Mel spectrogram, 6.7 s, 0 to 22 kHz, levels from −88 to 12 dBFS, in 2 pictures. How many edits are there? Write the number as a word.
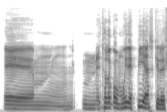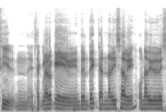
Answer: one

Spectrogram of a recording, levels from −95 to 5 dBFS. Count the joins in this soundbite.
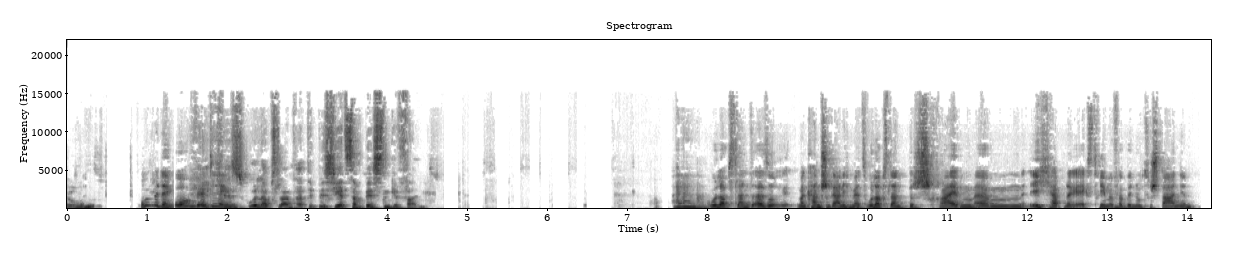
one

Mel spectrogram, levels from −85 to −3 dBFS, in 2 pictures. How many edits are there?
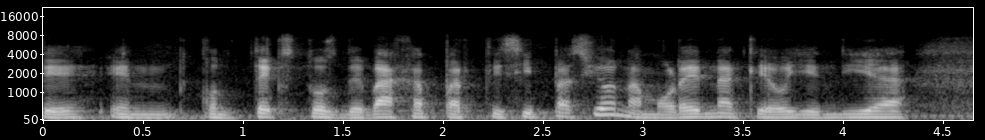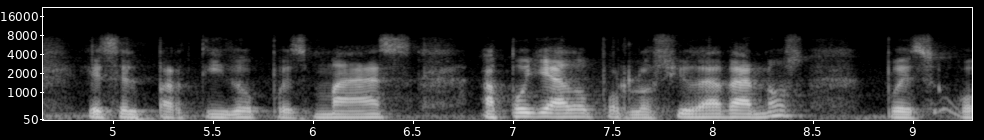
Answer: zero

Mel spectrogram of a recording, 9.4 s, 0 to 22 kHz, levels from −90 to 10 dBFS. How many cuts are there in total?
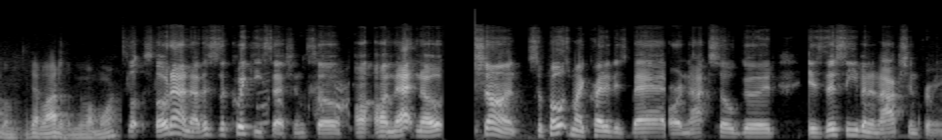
one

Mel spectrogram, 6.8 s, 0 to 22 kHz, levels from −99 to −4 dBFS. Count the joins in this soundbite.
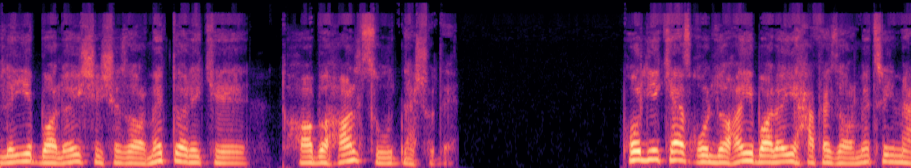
zero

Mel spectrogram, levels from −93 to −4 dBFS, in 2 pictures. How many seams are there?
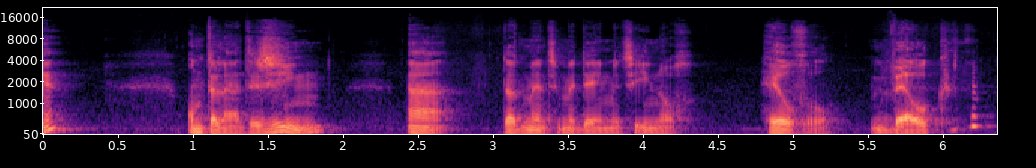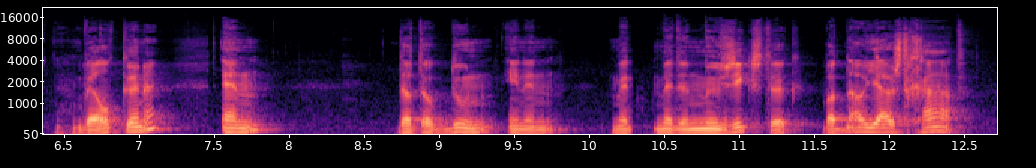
two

